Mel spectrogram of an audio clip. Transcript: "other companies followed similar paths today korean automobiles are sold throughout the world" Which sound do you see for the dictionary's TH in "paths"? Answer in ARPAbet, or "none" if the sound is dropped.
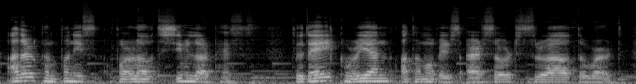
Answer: S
